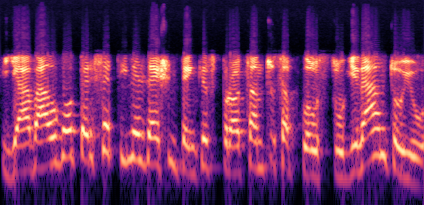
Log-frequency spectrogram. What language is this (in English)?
Lithuanian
